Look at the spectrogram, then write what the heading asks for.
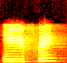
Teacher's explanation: eu intensifico a penúltima sílaba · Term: paroxítona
